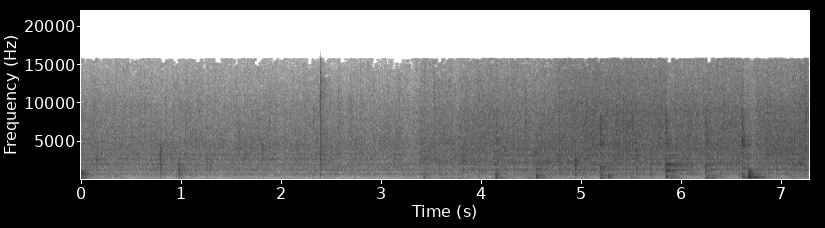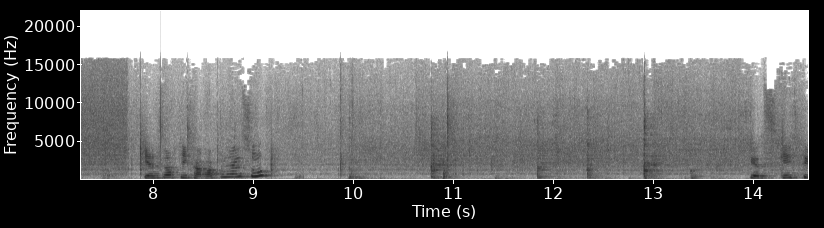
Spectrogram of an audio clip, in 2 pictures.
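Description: A spoon scrapes and knocks against a metal pot.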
